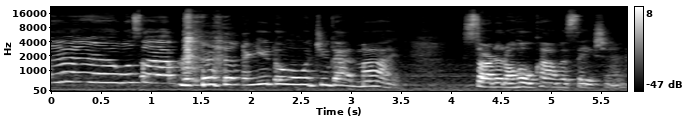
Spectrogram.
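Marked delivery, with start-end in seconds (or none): 0.0-3.5 much higher, eager and chirpy with a laugh; excited reply. Retold or imitated. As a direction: answer like you're thrilled to hear from her. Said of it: "And I was like".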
